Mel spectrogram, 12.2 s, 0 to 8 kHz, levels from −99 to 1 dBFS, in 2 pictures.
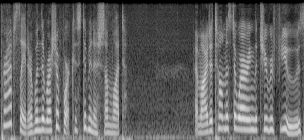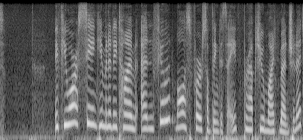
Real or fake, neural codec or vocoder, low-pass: fake; codec, 16 kHz, 1 kbps, X-Codec, HuBERT features, trained on LibriSpeech; 7.2 kHz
